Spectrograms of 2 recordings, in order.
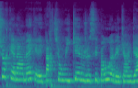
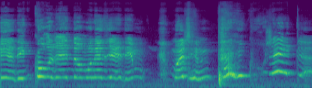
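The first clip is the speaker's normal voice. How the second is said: put-on weepy little child voice, high and slow sobbing; 7 semitones higher, 3 dB louder than usual. Asked again and again why they are crying, answering while crying. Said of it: "Pourquoi tu pleures?".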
